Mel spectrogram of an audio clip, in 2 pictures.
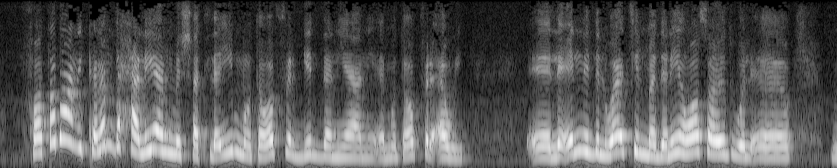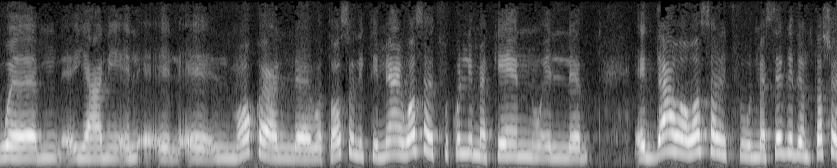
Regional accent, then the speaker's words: Egypt; عارفين يا بنات عندنا في مصر يسموا النجع، النجوع والكفور

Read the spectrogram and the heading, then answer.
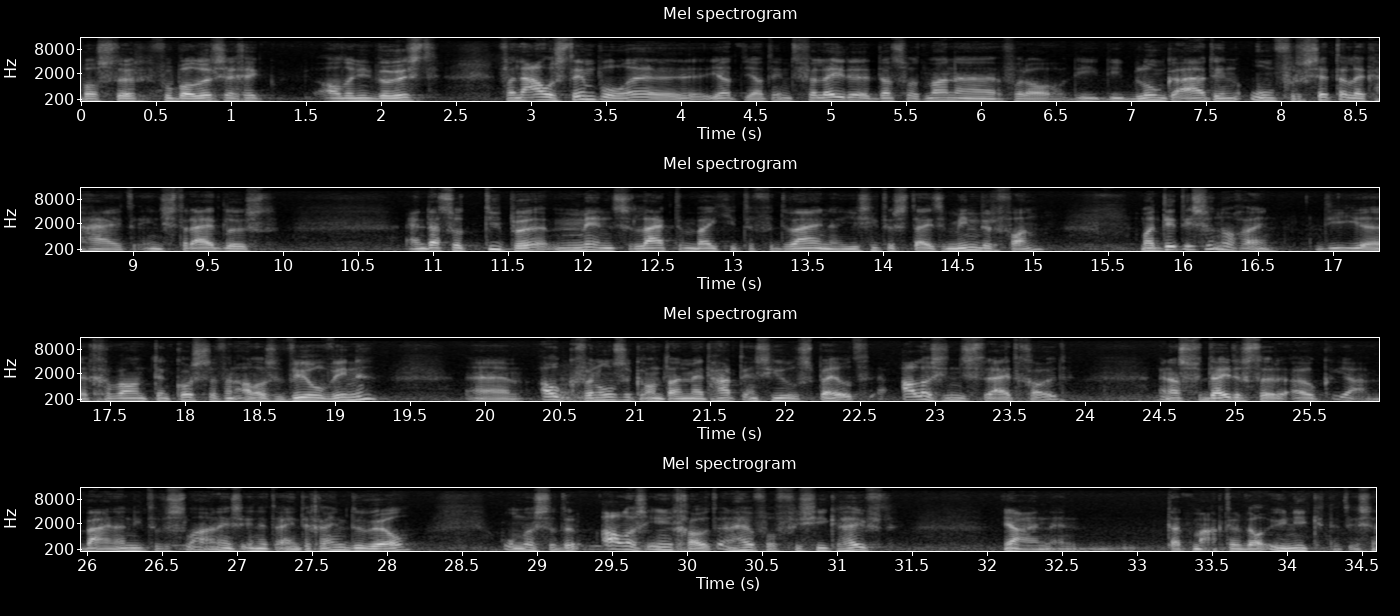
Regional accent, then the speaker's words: Netherlands; En als Nederlander hebben we altijd wel een gevoel van sympathie voor de underdog, voor de zwakkere zuster in dit geval.

